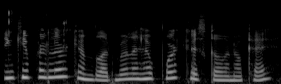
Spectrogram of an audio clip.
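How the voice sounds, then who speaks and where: A woman's voice: high-pitched, animated, a little fast, dark tone, no echo. A woman giving casual, chatty, giggly commentary on a live game stream. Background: game music.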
